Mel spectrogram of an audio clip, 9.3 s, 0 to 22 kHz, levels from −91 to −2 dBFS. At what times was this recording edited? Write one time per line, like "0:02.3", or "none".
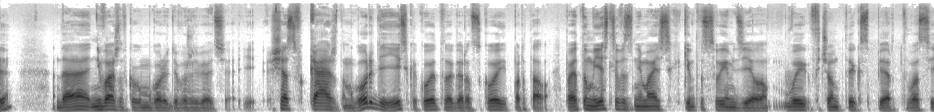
0:05.6
0:07.7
